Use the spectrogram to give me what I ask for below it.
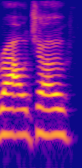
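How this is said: The name is said with a British pronunciation. "if you want to say it in British"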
